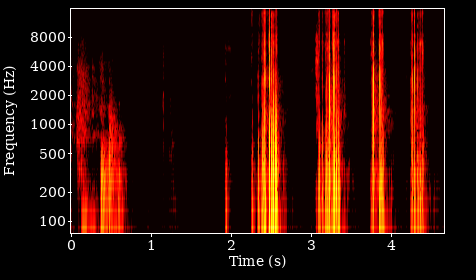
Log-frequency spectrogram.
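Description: Playing cards being shuffled: four brisk, crackly riffling bursts in an uneven rhythm, each a rough papery rush, following a brief murmur and a short silence.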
